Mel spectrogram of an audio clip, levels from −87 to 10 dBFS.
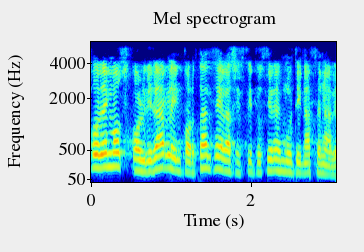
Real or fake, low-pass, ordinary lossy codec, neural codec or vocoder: fake; 5.4 kHz; none; codec, 16 kHz, 4 kbps, FreqCodec, smaller model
